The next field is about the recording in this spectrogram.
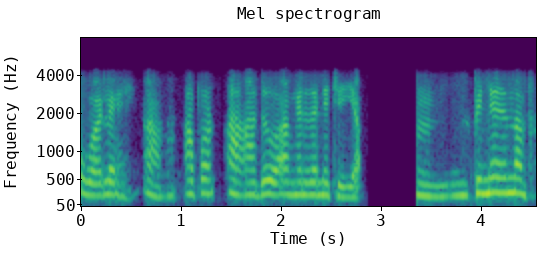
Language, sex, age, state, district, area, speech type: Malayalam, female, 60+, Kerala, Idukki, rural, conversation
